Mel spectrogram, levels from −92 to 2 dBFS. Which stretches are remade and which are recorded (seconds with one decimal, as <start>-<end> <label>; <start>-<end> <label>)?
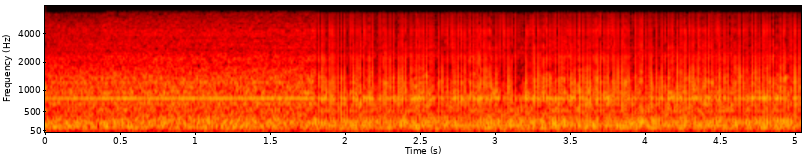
0.0-1.8 recorded; 1.8-5.0 remade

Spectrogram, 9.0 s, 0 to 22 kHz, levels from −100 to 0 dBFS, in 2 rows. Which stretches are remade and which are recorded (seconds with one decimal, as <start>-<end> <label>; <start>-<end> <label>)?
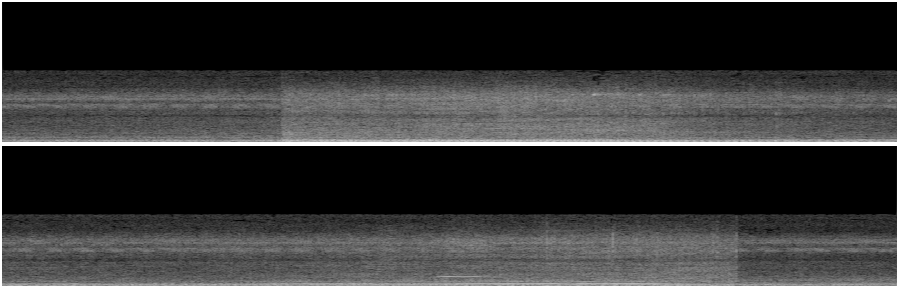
0.0-7.9 recorded; 7.9-8.5 remade; 8.5-9.0 recorded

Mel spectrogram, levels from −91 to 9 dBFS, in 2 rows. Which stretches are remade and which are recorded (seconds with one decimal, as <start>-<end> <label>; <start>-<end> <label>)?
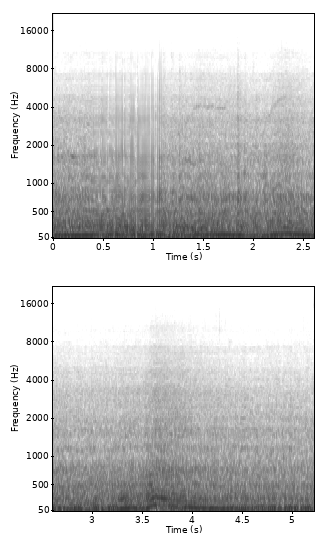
0.0-0.4 recorded; 0.4-1.1 remade; 1.1-5.2 recorded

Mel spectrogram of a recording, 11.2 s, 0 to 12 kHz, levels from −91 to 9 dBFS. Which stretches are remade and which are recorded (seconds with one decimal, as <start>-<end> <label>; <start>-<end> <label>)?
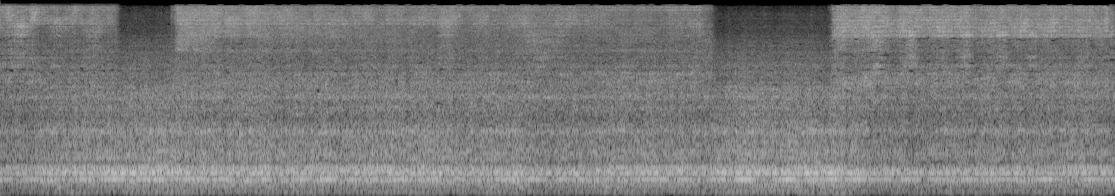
0.0-1.6 recorded; 1.6-6.1 remade; 6.1-11.2 recorded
